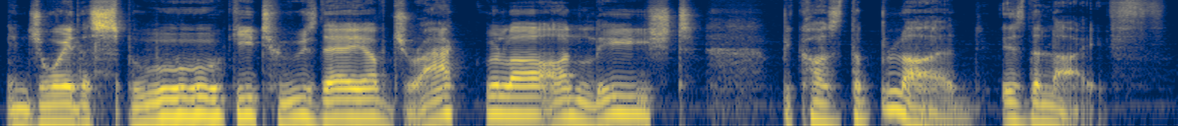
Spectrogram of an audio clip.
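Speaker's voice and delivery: very slow, drawn-out vampire voice; Dracula. Pretend. Streamer presenting the special bonus stream, hammy vampire. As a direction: stretch the words like a spooky horror host.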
